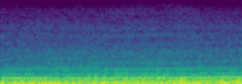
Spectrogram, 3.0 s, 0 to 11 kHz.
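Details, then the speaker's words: Electric radiator fan upgrade on a turbo RX-7, PWM-controlled through a 10k ohm resistor and bench-tested: steady, even whooshing roar at full speed with no rubbing, ticking or wobble; normal operation. "to full speed and if I invert it it goes back down and I have fine control over the RPM"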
